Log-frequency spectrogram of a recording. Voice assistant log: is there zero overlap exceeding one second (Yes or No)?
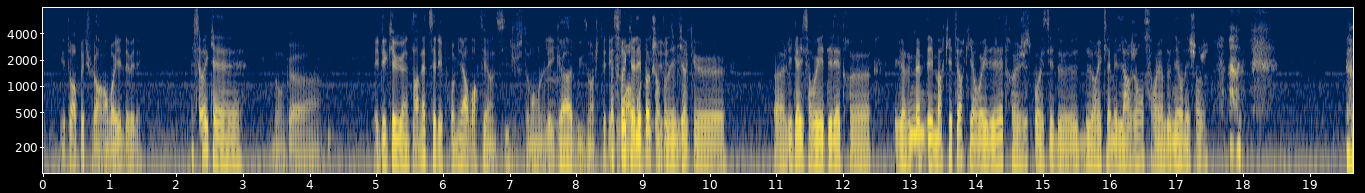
No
